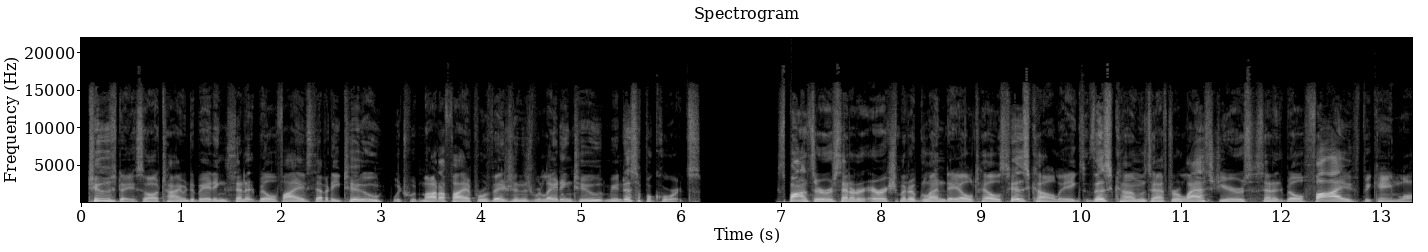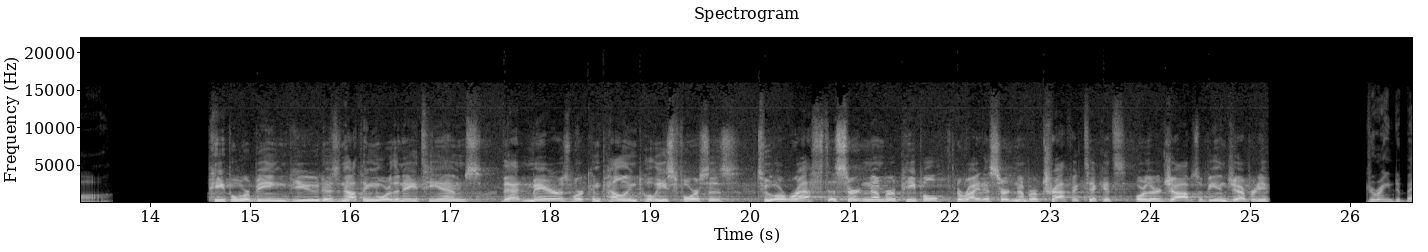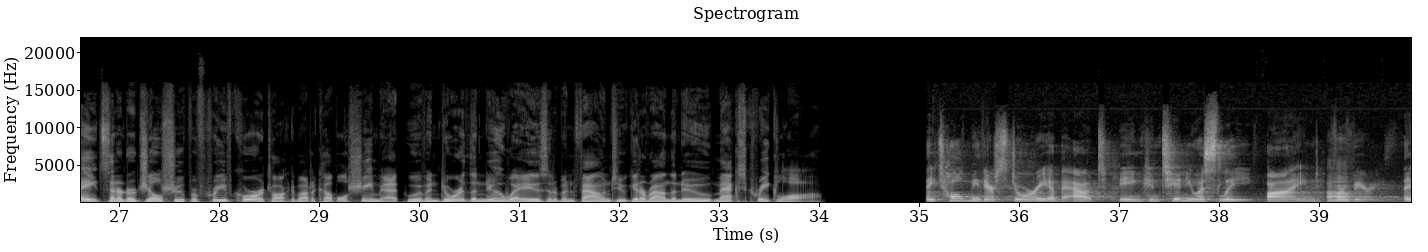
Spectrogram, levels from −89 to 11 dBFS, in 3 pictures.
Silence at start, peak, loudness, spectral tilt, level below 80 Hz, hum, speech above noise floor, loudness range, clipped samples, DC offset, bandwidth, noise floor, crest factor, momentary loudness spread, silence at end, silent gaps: 0.1 s; -4 dBFS; -18 LUFS; -5.5 dB/octave; -48 dBFS; none; over 72 dB; 11 LU; under 0.1%; under 0.1%; 15 kHz; under -90 dBFS; 14 dB; 14 LU; 0 s; 6.20-6.94 s, 13.63-14.56 s, 25.21-26.15 s, 34.06-35.05 s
